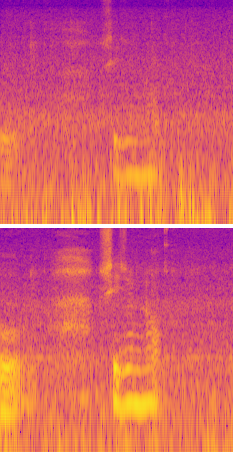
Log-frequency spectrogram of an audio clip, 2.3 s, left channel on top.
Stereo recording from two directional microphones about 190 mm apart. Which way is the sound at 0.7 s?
45° right (ahead or behind).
